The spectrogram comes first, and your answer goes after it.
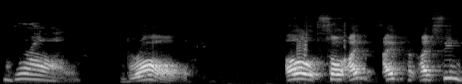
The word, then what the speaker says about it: bransle: Bransle is pronounced brawl.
